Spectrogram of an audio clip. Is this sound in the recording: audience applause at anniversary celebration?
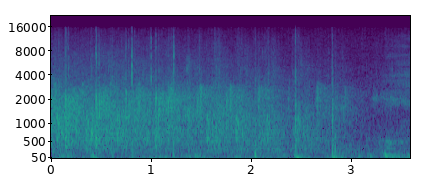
yes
